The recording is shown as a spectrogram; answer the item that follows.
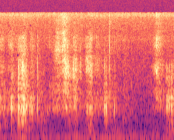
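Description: Faint rustling and scratching of toy packaging and small plastic figures being handled, in a few short scrapes.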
